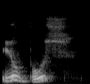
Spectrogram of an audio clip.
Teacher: el segmento el sonido eso que uno puede decir en lupus esa p esa p representa un sonido oclusivo bilabial sordo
